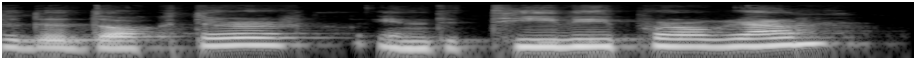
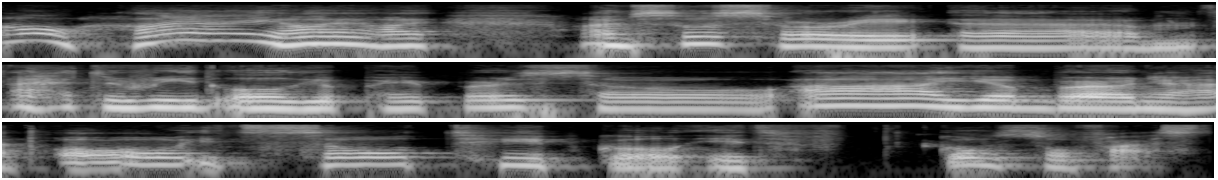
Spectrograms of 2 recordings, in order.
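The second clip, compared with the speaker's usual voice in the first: acted-out, very calm, untroubled doctor voice. Retelling how the doctor came in to see you, imitating a calm doctor. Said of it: "and he was so calm".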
